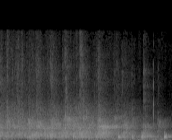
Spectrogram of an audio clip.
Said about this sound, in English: Please, applause to Līga.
